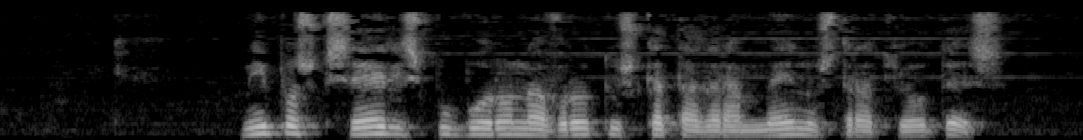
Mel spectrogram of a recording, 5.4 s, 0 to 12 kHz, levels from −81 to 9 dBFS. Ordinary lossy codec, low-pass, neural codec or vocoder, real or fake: MP3, 32 kbps; 10.8 kHz; none; real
